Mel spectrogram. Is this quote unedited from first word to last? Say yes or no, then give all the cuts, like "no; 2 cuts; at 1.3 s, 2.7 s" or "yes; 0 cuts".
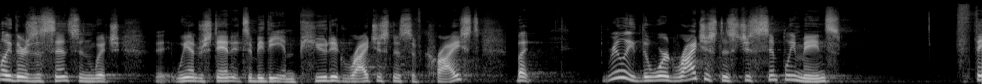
yes; 0 cuts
